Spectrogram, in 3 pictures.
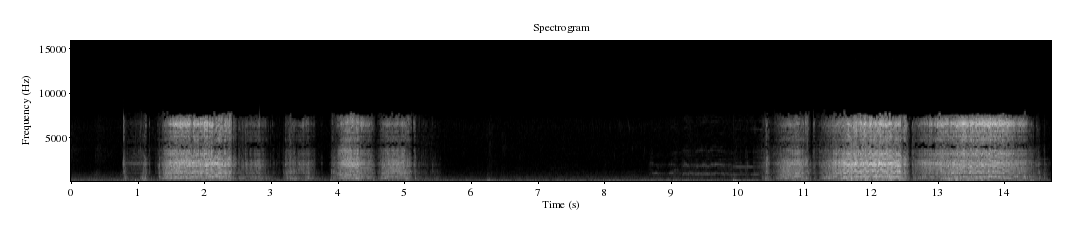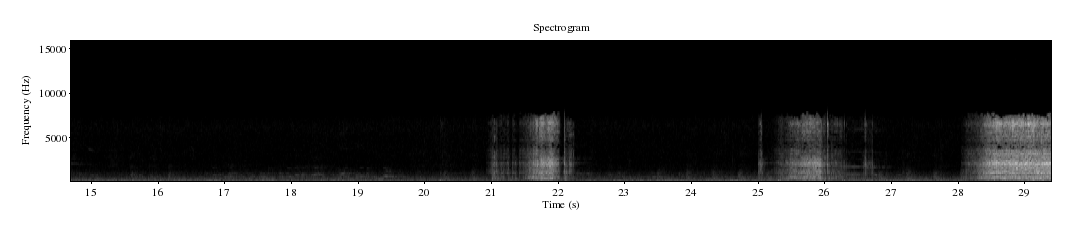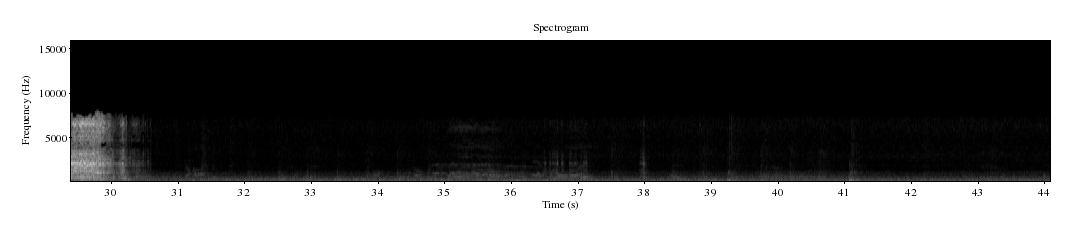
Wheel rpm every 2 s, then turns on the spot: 10, 50, 30, 0, 0, 40, 60, 0, 0, 0, 0, 10, 10, 10, 80, 20, 0, 0, 0, 0, 0, 0.
none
